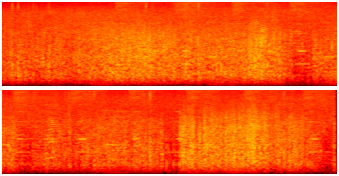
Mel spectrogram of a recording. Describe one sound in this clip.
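A man talks loudly over the wind.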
